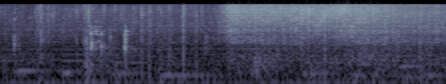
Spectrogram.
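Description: Butter and cherry tomatoes go into the pan with a few knocks and clatters, then a sudden broad hiss of frying rises and holds steady, close by.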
